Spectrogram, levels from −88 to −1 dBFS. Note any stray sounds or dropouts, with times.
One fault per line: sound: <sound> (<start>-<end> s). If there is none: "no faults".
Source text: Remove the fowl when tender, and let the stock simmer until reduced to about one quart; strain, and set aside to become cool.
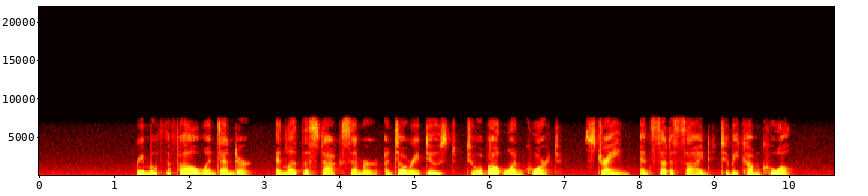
no faults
